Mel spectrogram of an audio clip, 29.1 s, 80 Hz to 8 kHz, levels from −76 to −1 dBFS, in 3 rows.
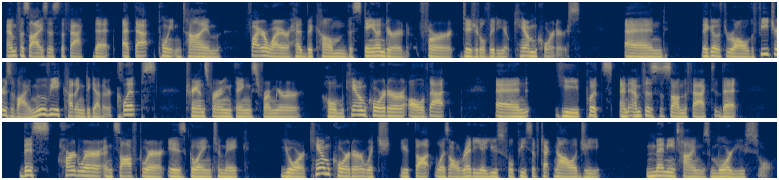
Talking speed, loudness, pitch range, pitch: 150 wpm, -19 LUFS, 135-160 Hz, 145 Hz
